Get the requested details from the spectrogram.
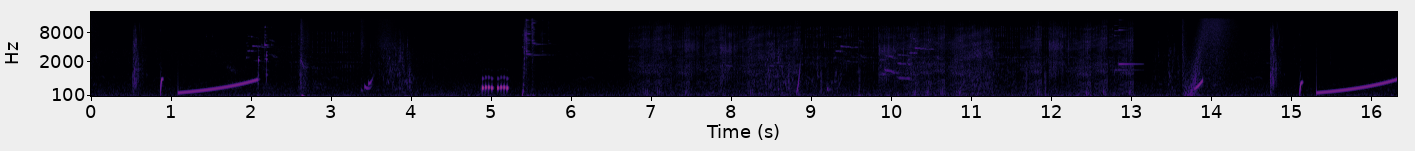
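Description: A fishing line reels in with a rising whir.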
